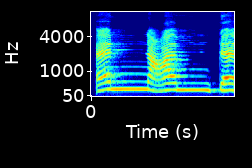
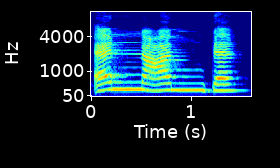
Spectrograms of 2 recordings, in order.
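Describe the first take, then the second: First: أنعمت repeated slowly with a clear noon; slow careful أنعمت; clear izhar. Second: أنعمت drawn slow, noon fully sounded before ع; slow tajweed أنعمت; clear izhar. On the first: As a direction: say أنعمت once more, noon distinct. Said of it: "تاني". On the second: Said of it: "يبقى هننطقها إزاي؟". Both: Shown as a demonstration.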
